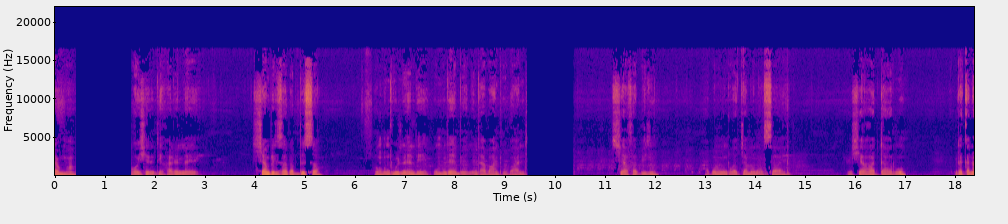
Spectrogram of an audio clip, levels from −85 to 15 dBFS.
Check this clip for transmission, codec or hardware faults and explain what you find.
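Two stream reconnects, at 0.41–1.55 s and 9.44–10.41 s. The connection broke and the player restarted its decoder mid-stream, so silences of about 1.1 s and 0.9 s give way to speech resuming roughly 1.5 s and half a second further on. Unlike a plain dropout, material is skipped rather than continuing.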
